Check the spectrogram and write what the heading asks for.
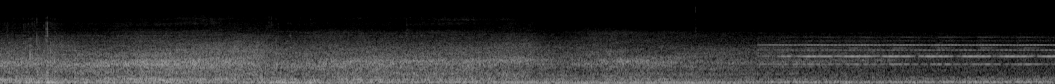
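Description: Approaching freight train's multi-chime air horn sounds a steady chord from about seven and a half seconds in, the horn for the grade crossing. Before it, a steady rumble of road traffic.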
